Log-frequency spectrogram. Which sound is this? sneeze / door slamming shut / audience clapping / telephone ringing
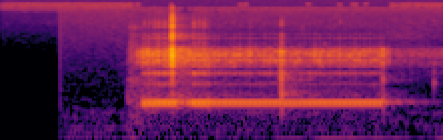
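telephone ringing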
